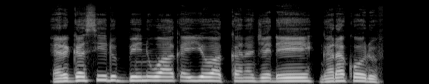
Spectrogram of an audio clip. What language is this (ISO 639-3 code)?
orm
